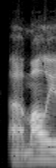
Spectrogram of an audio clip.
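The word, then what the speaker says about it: Mahle: podcast listeners out there Molly is spelled m ahle e all right dude show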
